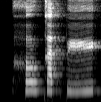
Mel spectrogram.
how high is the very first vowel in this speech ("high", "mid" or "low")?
mid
